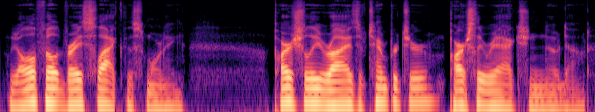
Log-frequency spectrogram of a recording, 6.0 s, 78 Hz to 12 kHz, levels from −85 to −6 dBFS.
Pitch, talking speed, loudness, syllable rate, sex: 100 Hz, 150 wpm, -18 LUFS, 5.0 syllables/s, male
